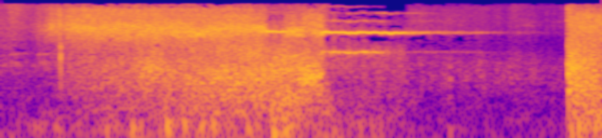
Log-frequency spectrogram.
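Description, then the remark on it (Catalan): A silbabum firecracker hisses and rushes loudly, then lets out a thin high whistle that fades before a sudden sharp bang bursts at the end, with no voices. “I l'opció correcta era la A, silbabum.”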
